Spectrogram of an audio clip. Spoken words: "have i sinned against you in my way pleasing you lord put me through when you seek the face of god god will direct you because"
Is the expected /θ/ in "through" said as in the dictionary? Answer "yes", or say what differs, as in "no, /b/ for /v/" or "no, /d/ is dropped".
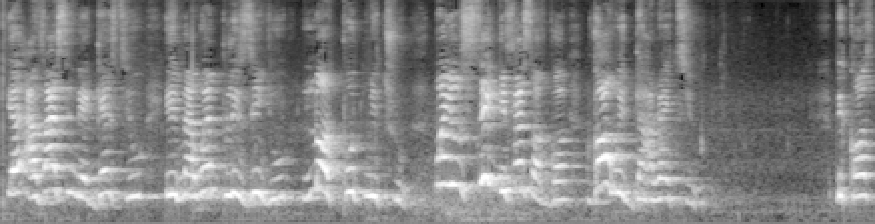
no, /t/ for /θ/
